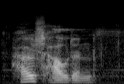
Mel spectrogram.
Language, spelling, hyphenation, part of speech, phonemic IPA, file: Dutch, huishouden, huis‧hou‧den, verb / noun, /ˈɦœy̯sˌɦɑu̯.də(n)/, Nl-huishouden.ogg
- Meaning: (verb) 1. to do housekeeping; keep house 2. to ravage, make a shambles; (noun) 1. the housekeeping 2. a household, domestic unit of cohabitating people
